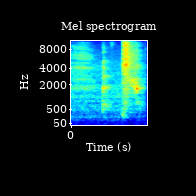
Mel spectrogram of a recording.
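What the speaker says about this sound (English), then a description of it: "I'm gonna sneeze." A single close, loud sneeze with a short sharp intake before it, sounding alone with no talking.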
